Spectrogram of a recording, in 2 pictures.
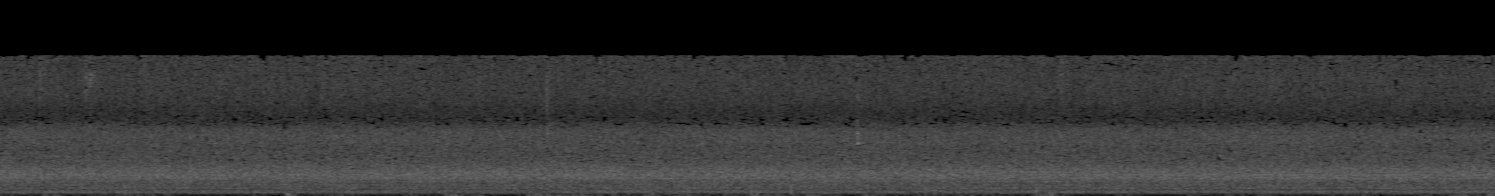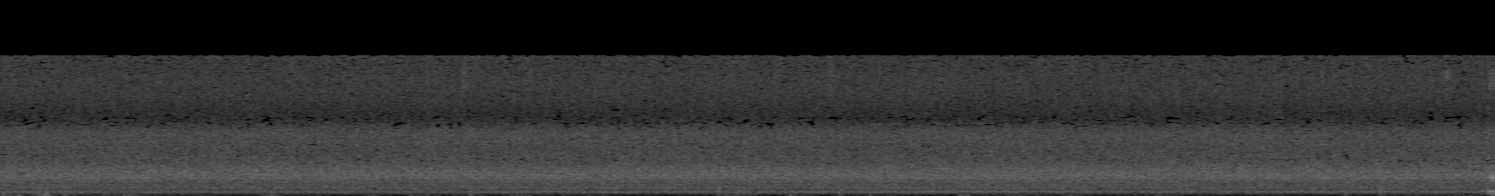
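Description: Steady whir of a room fan with a faint hum, and faint scattered rustles of hair being combed out.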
